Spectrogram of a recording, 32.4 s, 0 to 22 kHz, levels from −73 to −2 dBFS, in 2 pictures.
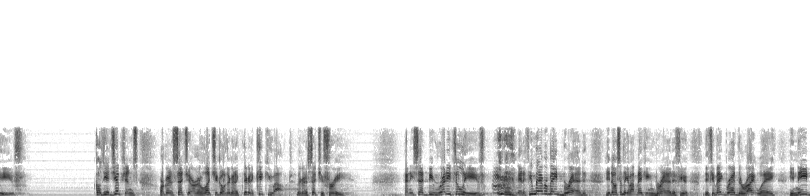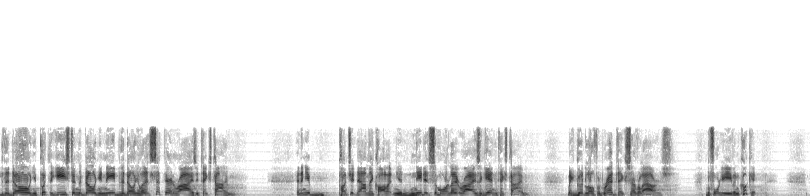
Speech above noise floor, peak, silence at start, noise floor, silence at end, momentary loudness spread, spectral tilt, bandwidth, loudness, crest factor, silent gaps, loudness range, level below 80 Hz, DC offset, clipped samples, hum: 34 dB; 0 dBFS; 0 s; -52 dBFS; 0.1 s; 10 LU; -3 dB/octave; 8.2 kHz; -17 LUFS; 18 dB; none; 4 LU; -62 dBFS; under 0.1%; under 0.1%; 60 Hz at -50 dBFS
